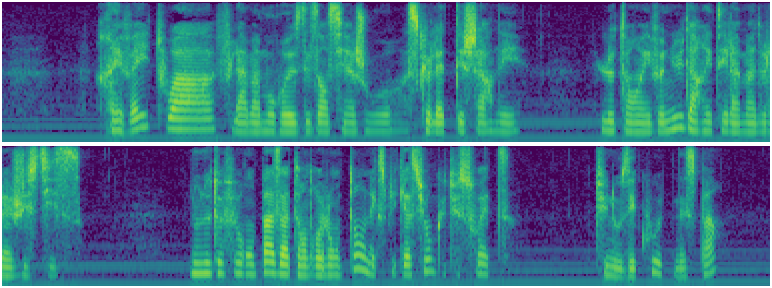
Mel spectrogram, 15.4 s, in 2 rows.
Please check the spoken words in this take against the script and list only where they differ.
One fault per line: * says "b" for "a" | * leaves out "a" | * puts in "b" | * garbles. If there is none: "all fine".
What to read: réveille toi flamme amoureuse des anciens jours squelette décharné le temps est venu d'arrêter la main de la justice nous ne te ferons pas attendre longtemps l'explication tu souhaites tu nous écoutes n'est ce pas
* puts in "que"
